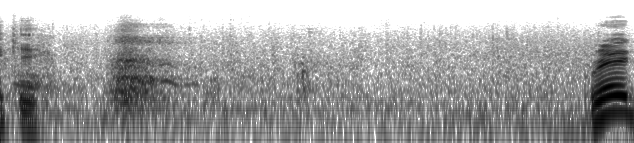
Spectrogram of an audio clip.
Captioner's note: chuckles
